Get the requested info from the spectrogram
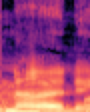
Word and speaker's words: عليهم: عليهم the pronunciation of عين. Be careful, okay? عين عليهم, not عليهم. عليهم maybe it has another meaning because it's همزة. عليهم. It's not like Persian or something, yeah?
